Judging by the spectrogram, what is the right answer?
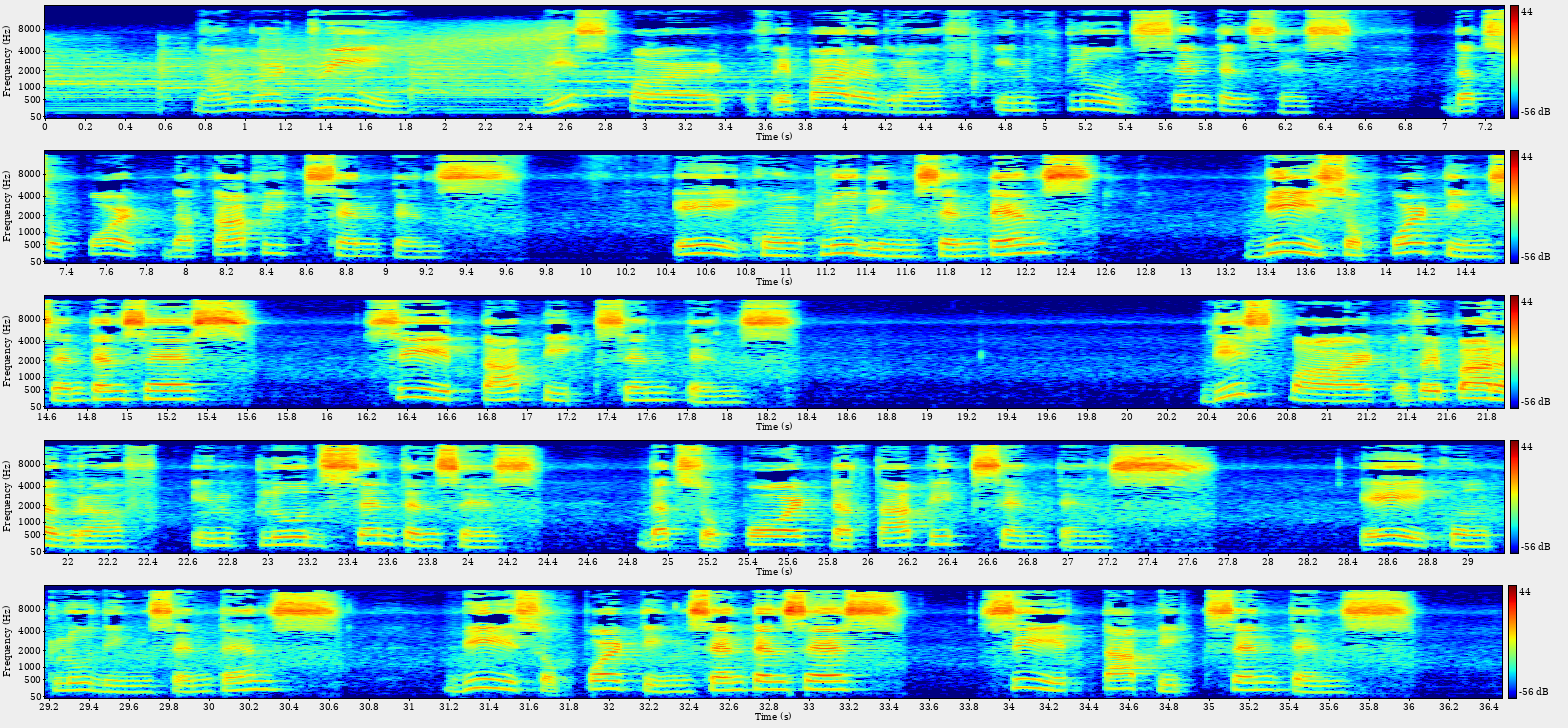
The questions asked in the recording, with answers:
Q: This part of a paragraph includes sentences that support the topic sentence.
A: Yes, letter B.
